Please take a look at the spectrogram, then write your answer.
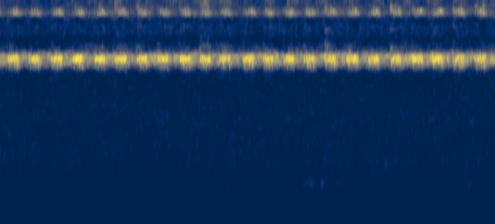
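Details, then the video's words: Shrill cricket chirps repeat quickly and evenly, about three per second, forming an unbroken high trill with a faint upper overtone. "Cricket insects sound effects"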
